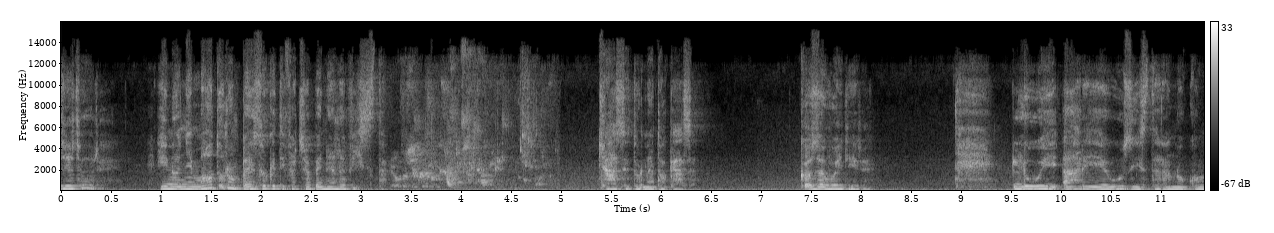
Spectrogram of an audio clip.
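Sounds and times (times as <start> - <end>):
speech: 0.0 - 4.1, 5.5 - 6.4, 7.4 - 8.2, 9.5 - 11.4
water sloshing and swirling in a full bathtub: 3.2 - 5.0.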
